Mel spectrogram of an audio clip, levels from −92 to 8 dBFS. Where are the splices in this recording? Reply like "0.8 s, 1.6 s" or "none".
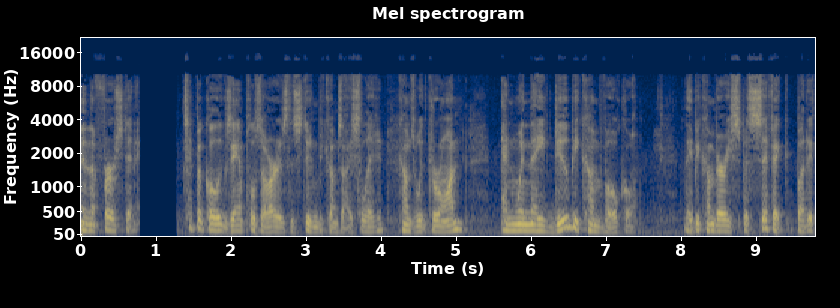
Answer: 0.9 s, 4.1 s, 8.0 s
